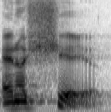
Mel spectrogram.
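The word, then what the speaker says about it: אנוש: 원래 발음은 에너시예요.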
